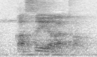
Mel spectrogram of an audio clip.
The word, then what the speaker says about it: قصيرة: Now, So the last one always pronounces ta. Because closed, so not ha. no, it is ha when it is sukun. Only fatat. Oh. Only this, if it has sukun, it is qasira.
